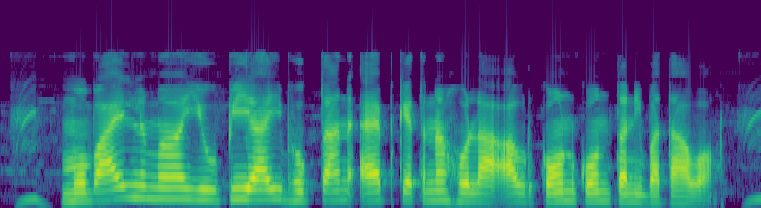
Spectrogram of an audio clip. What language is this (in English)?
Bhojpuri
